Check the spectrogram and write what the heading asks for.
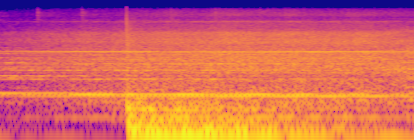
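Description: Rosenbauer airport crash tender discharging water from its turret nozzles: a steady rush of water jets over the hum of the running pump and engine. About a second in, a much louder low rumble sets in suddenly and then slowly eases off.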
